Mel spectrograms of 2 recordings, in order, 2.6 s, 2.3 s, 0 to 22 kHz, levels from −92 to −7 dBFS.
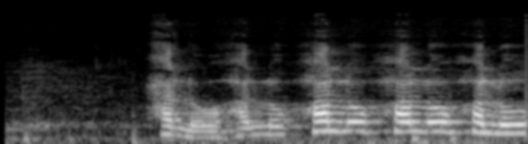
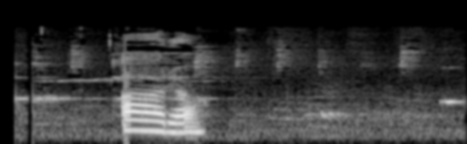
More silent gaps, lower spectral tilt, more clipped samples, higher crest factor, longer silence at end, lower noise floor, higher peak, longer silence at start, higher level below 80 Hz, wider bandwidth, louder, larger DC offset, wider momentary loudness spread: neither; first, -6.5 dB/octave vs -4 dB/octave; neither; about the same, 18 dB vs 20 dB; about the same, 0 s vs 0 s; first, -53 dBFS vs -45 dBFS; second, -6 dBFS vs 0 dBFS; first, 0.75 s vs 0.1 s; first, -54 dBFS vs -66 dBFS; second, 7.6 kHz vs 11.5 kHz; second, -23 LUFS vs -17 LUFS; neither; second, 10 LU vs 25 LU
